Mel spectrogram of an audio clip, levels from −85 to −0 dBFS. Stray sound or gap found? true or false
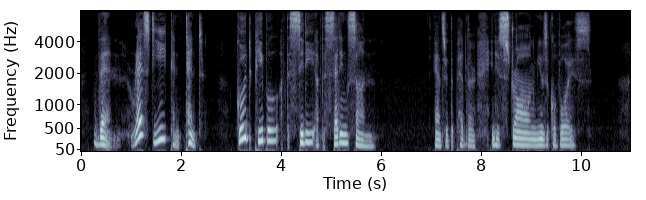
false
